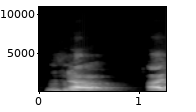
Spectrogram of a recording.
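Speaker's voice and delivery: sudden loud, high No; defiant shout. Acted. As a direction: fling the refusal at him. Death defies Apollo.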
